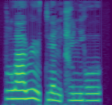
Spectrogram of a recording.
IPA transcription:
l w ä˦ ɻ ɻ̩˥˨ t̪ ɥ ɛ˥˨ n t͡ɕ y˦ n j o˦ ʊ̯

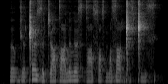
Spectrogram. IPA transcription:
ə˨ ʊ̯ ɡ e˨ ə̯ ǁ œ˦ z ə˨ c ə˞˨ ɪ̯ tˤ ɨ˨ ʊ̯ l ə˦ l œ˦ s dˤ ə˞˨ sˤ ɔ˨ sˤ n ə˨ zˤ e˦˨ ɡ͡ǁ ə˦˨ s ǁ i˦ s

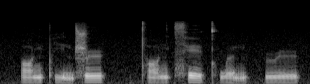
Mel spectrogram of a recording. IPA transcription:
ɑ˨˦ ŋ pʰ ḭ˨˩ n ʂ ɻ̩˦ | t̪ʰ ɑ˨˦ ŋ t͡sʰ e˥˨ ɪ̯ kʰ w ə̰˨˩ n | ɻ ɻ̩˨˦

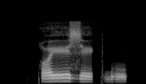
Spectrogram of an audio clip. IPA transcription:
qʷ eː z eː k ɓ u

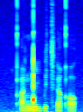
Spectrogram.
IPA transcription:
qʼ æ ŋ͡ǃ i ɓ ɪ t͡sʼ ɛ qʼ ɔ

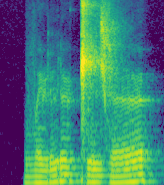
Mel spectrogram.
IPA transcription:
β ə ɭ ɾ ʉ ɾ ø ɭ ǁ i ɭ z œ

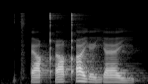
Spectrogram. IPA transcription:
t͡sʼ æ qʼ i qʼ ɘ j e j æ j

